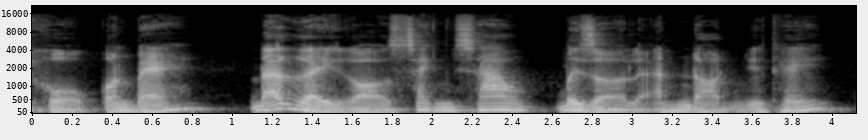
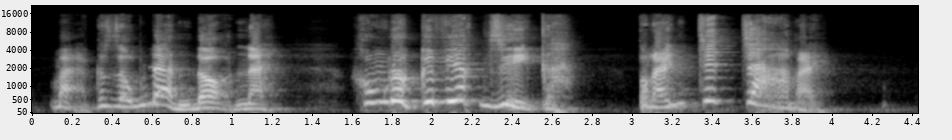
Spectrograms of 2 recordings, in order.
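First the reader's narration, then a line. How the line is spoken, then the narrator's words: Hissing shriek. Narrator (Vietnamese): mụ lại rít lên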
